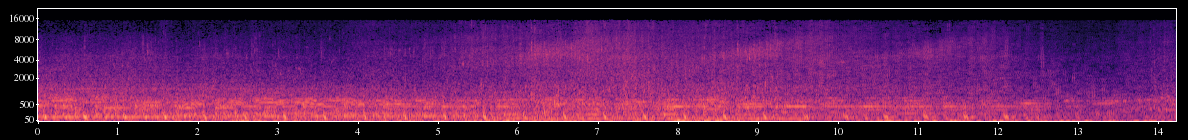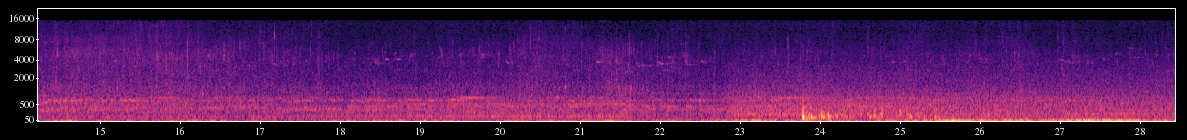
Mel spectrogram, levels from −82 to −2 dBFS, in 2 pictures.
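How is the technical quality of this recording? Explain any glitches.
The recording has one technical fault, a stretch of channel delay (comb filtering) from 9.32 to 13.91 s. Here one channel arrives about 20 ms behind the other, and when the two are summed to mono, the shared content cancels at a regular series of frequencies starting somewhere around 20 Hz. The audio turns rough and slightly doubled. On a spectrogram this appears as evenly spaced horizontal dark bands across that section, and the waveform looks slightly smeared in time.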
